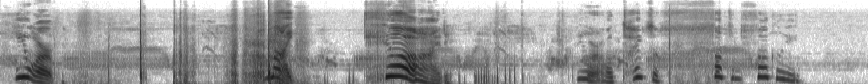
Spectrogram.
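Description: A dragon in a game screeches and growls in short falling cries.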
